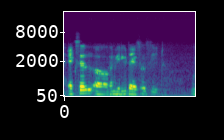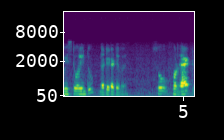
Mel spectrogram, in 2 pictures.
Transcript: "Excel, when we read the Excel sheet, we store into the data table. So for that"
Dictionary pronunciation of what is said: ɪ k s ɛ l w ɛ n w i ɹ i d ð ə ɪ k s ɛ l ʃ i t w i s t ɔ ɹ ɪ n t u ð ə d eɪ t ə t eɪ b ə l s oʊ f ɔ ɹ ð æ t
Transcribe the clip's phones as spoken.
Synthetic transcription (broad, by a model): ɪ k s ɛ l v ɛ n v i ɹ i d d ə ɪ k s ɛ l s i t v i s t ɔ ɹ ɪ n t u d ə d eɪ t ə t eɪ b ə l s oʊ f ɔ ɹ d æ t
